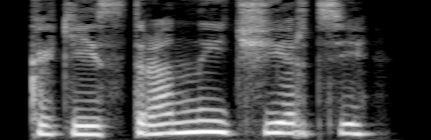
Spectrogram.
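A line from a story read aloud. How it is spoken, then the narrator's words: Thoughtful murmur. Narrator (Russian): задумчиво пробормотал Капотун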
